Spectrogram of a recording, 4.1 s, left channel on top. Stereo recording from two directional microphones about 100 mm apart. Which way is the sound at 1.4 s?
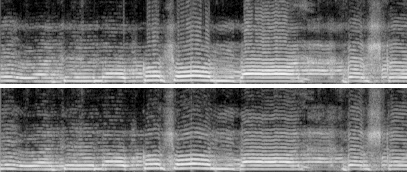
80° left.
